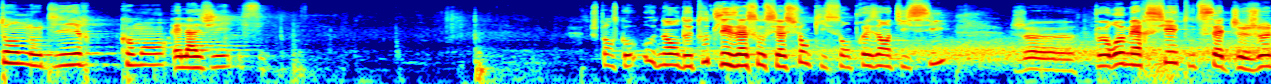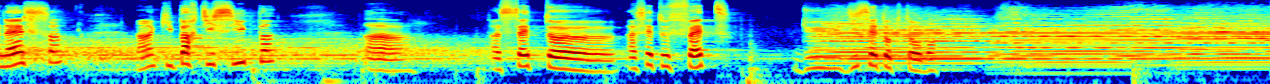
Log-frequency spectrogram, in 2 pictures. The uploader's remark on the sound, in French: Émission spéciale : en direct de la journée mondiale du refus de la misère à Metz. Ils ont accueilli des représentants des différentes associations de défense des Droits de l’Homme.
